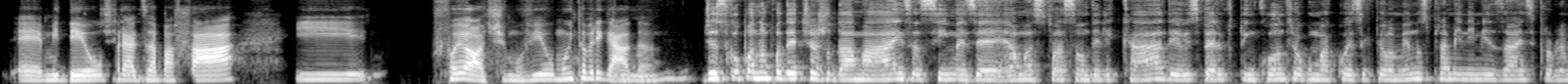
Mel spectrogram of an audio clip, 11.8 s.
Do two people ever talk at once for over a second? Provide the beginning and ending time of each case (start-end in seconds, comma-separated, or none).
none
